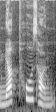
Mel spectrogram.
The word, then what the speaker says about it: 몇 호선: All right, and be careful with the pronunciation when you say 몇 호선. You want to say 몇 호선. It's kind of like it's not written that way, but that's how you want to pronounce it.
